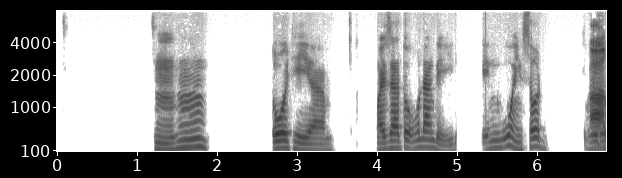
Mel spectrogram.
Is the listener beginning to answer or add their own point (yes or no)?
yes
